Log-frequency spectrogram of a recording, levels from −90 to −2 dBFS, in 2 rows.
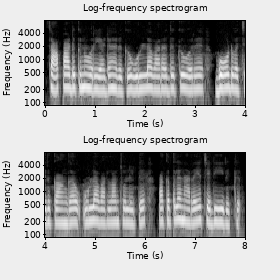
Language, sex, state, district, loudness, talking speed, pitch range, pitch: Tamil, female, Tamil Nadu, Kanyakumari, -16 LUFS, 120 wpm, 200-220 Hz, 205 Hz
